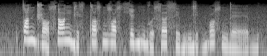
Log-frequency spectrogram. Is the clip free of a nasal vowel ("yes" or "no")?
yes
